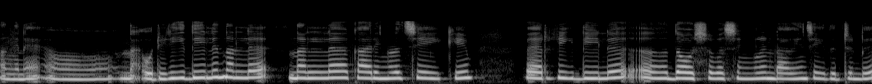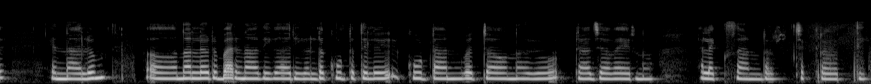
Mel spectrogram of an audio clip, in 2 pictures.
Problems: background sounds at intervals, low volume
